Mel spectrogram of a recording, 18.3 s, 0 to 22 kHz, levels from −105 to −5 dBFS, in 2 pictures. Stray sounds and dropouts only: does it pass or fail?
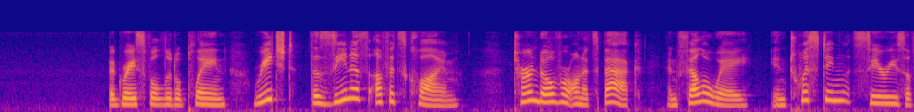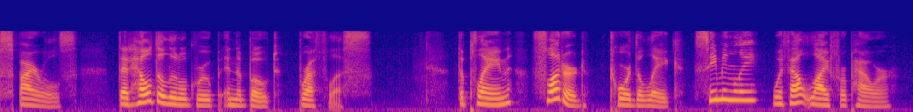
pass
